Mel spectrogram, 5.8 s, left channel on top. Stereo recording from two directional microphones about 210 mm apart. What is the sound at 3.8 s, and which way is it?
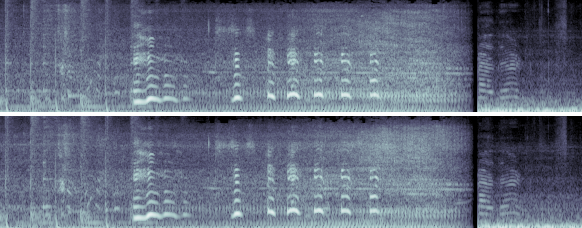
Vehicle, 30° left (ahead or behind).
